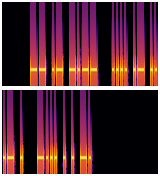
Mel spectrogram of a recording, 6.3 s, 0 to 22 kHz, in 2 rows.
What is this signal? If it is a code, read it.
Morse code, heard as a keyed tone, about 28 wpm, 700 Hz. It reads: MAY HAVE BEEN
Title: Sets of 3 Words 28wpm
